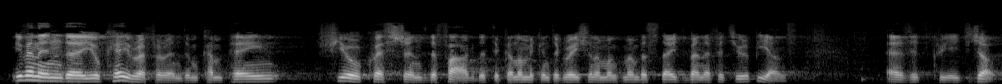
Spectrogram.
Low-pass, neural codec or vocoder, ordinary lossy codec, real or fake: 7.2 kHz; none; MP3, 48 kbps; real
